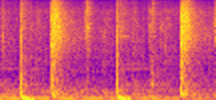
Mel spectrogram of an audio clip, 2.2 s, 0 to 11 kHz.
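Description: Jazz boom bap hip hop instrumental at 93 BPM: a kick drum and a snare on the backbeat, the two snare hits about 1.3 s apart, over a sustained bass line.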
